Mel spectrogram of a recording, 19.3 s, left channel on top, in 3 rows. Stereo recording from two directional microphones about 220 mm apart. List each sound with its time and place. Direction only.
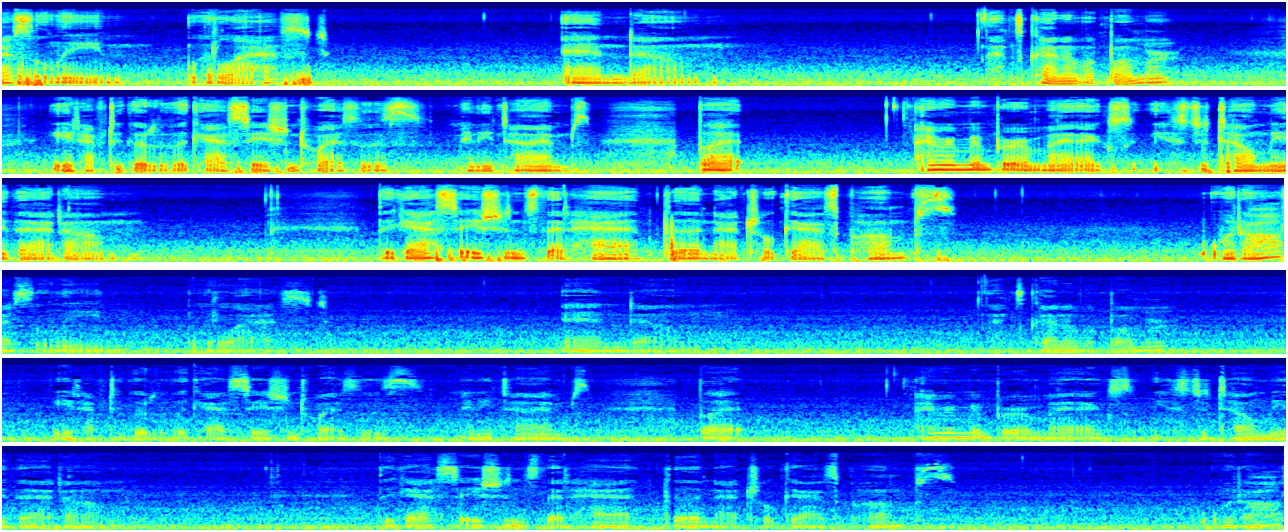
1.0 s speech: 40° left (ahead or behind)
2.7 s speech: 40° left (ahead or behind)
5.0 s speech: 40° left (ahead or behind)
14.7 s speech: 40° left (ahead or behind)
18.9 s speech: 40° left (ahead or behind)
